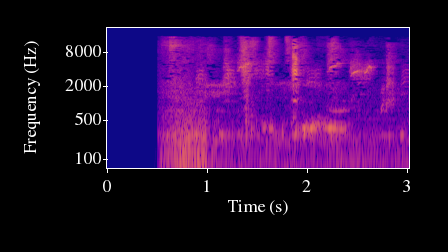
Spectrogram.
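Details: Mixed finches in Kerala, including zebra, Bengali and yellow-necked finches, giving short high chirps and thin twittering notes after a brief silence, with a faint low murmur underneath.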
